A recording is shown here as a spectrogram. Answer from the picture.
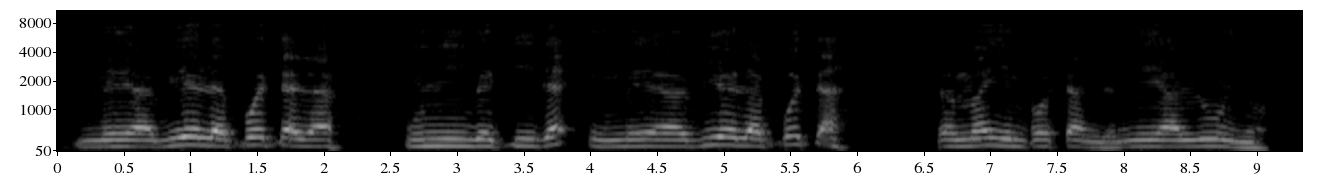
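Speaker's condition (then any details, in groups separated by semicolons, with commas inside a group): Cerebral palsy; speaks as if with potato in mouth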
